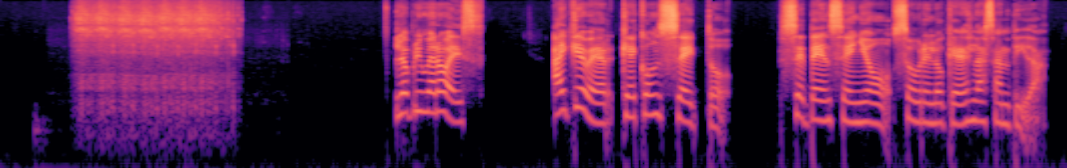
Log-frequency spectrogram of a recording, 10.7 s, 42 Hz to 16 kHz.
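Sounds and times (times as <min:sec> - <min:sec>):
person drinking water: 0:00.7 - 0:02.9
speech: 0:04.0 - 0:04.9, 0:05.5 - 0:10.5.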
